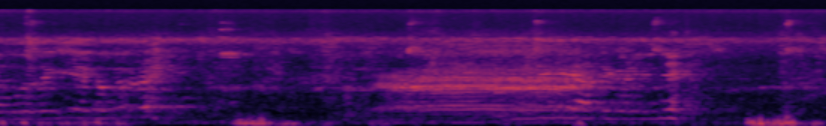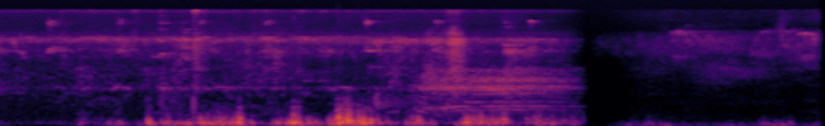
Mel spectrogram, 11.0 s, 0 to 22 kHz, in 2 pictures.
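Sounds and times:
buffalo calling: 2.4s - 4.4s.

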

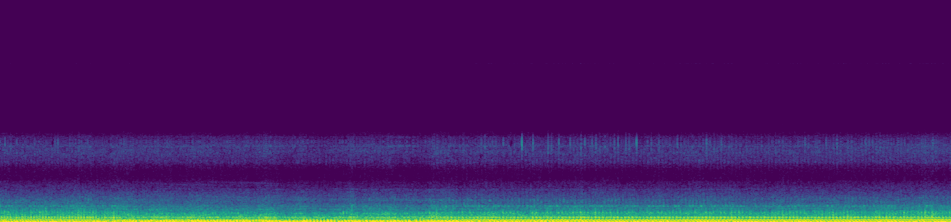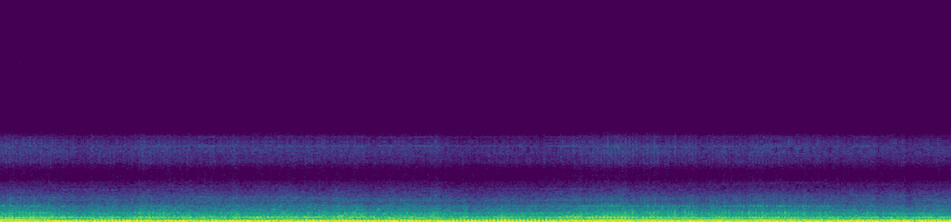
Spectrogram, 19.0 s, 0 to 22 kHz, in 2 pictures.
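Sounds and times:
motorcycle engine cruising: 0.0s - 19.0s
road and wind rumble: 0.0s - 19.0s.

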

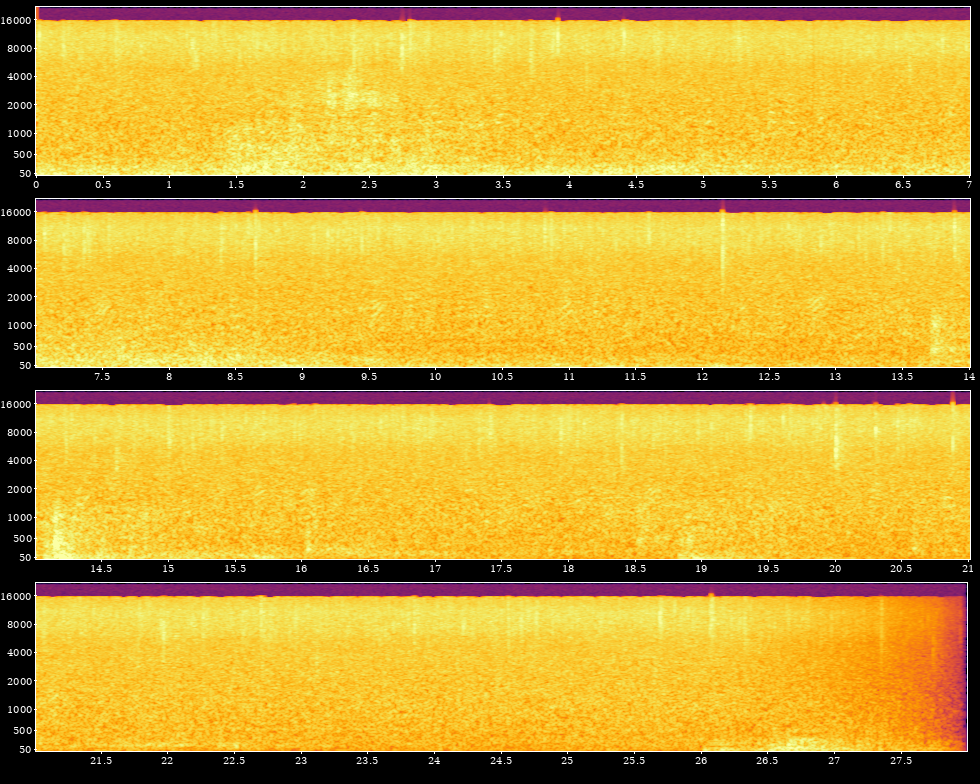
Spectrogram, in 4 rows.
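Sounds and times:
thunder rumbling: 0.0s - 22.5s, 26.0s - 27.9s
steady rain: 0.0s - 28.0s.

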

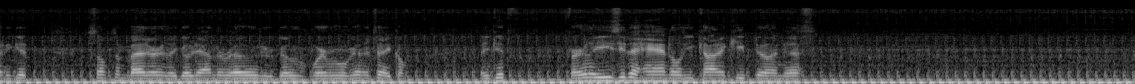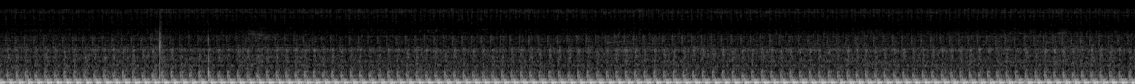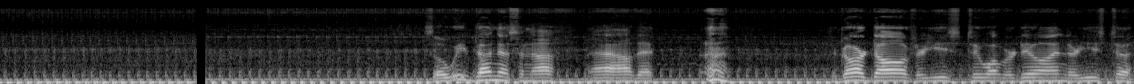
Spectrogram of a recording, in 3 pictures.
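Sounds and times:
small vehicle engine running: 0.0s - 34.0s.

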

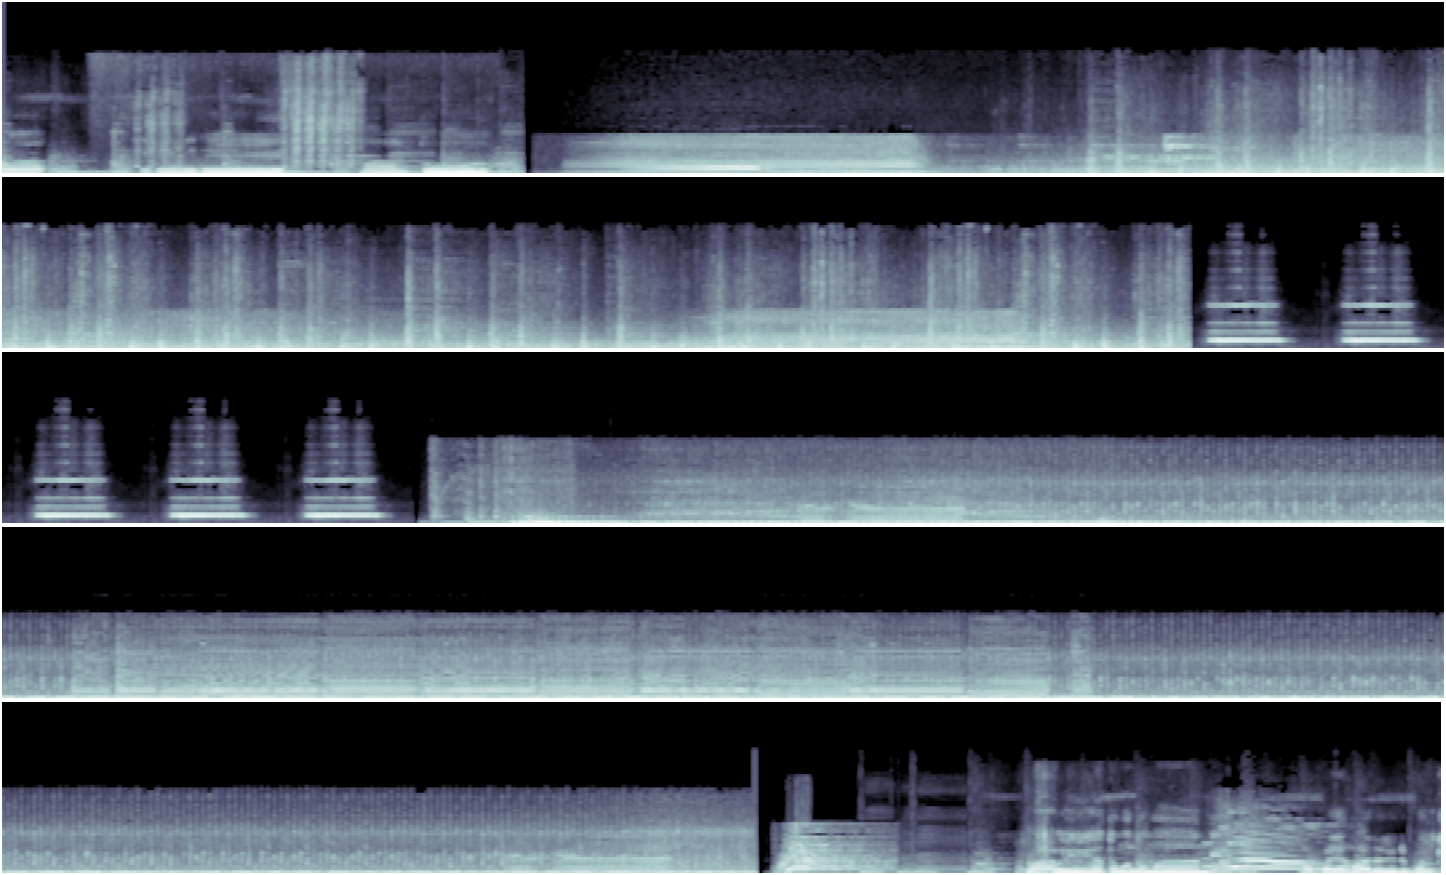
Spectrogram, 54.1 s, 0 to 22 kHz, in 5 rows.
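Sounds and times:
horn toots: 4.2s - 7.1s, 16.0s - 18.8s, 26.5s - 30.0s, 32.8s - 40.8s, 46.9s - 48.7s
train horn: 4.2s - 7.2s, 16.0s - 18.7s, 27.3s - 29.7s, 32.9s - 40.8s, 47.0s - 48.4s
truck engine rumbling: 5.0s - 49.0s
passing train rattle: 5.8s - 19.8s, 26.4s - 48.9s
level crossing warning beeps: 19.8s - 24.6s.

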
